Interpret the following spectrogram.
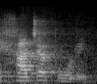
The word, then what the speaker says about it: Khachapuri: Or you could call it Khachapuri for those who can't pronounce it. We say Khachapuri.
